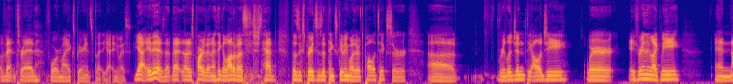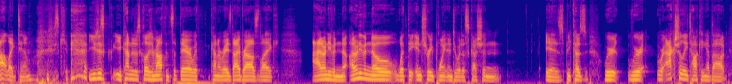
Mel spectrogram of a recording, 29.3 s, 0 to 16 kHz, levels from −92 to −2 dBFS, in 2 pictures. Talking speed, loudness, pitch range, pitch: 185 wpm, -23 LUFS, 125-145 Hz, 135 Hz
